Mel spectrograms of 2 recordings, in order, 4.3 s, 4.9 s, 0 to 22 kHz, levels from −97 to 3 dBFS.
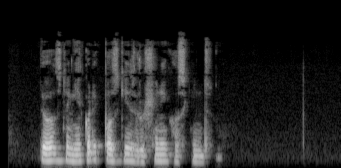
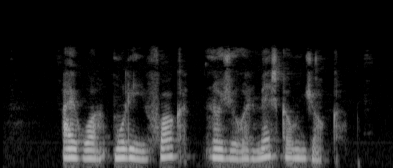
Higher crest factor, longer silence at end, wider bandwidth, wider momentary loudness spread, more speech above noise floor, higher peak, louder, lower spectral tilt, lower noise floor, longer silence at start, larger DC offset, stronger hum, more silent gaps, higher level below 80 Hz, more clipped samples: about the same, 20 dB vs 20 dB; first, 1.65 s vs 0.7 s; first, 10 kHz vs 7.8 kHz; second, 11 LU vs 14 LU; about the same, 49 dB vs 49 dB; first, -6 dBFS vs -14 dBFS; first, -24 LUFS vs -33 LUFS; about the same, -6 dB/octave vs -7 dB/octave; second, -73 dBFS vs -82 dBFS; second, 0.5 s vs 0.8 s; neither; neither; neither; about the same, -66 dBFS vs -70 dBFS; neither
